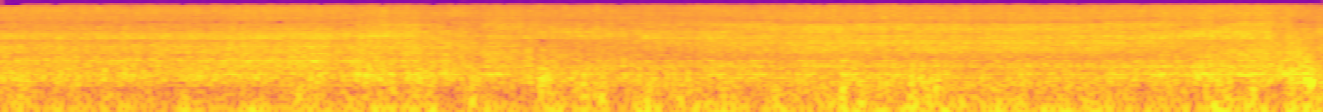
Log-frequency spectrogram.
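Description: Train passing on the rails, a steady loud rumble with irregular clatter and a faint steady hum.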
